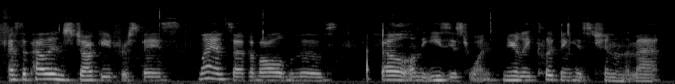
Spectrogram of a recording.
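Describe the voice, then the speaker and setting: Female narrator on the lower side, reading prose fiction aloud with the odd stumble. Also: fairly even intonation, normal speed, a little hiss or hum. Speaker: fan fiction reader and narrator. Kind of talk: scripted narration of a story read aloud.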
